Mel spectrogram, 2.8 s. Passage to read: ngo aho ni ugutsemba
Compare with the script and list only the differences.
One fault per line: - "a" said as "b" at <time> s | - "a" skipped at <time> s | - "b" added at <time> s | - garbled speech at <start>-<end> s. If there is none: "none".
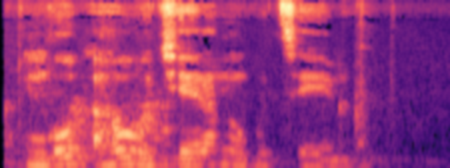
- "bukera" added at 0.9 s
